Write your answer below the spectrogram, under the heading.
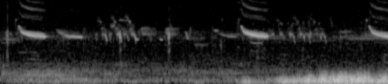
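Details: Red-winged Blackbird giving a high, clear down-slurred whistle twice, about three seconds apart, at a silvopasture farm with hay fields and planted tree rows where blackbirds nest and dive-bomb walkers; softer chips from other birds, low wind rumble.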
